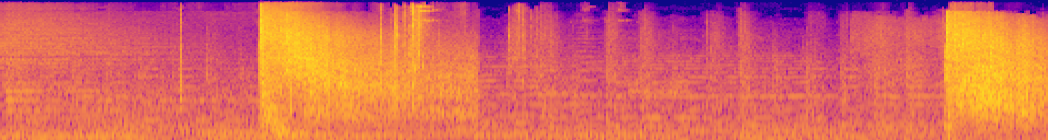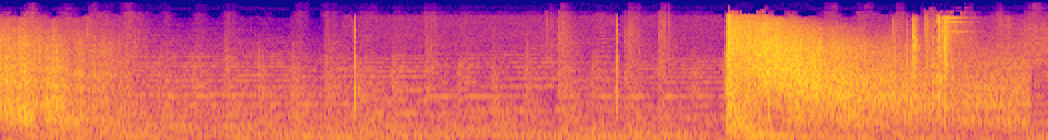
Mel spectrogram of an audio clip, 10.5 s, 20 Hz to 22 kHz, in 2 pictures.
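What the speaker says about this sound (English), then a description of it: "The farmer grabs a .38 108 rifle loaded with heavy gauge bullets to dispatch them quickly" Three sharp, loud rifle shots from a .38 108 rifle with heavy-gauge rounds, fired at wild boars invading a Texas tomato farm, spaced a few seconds apart, each with a long echoing decay over a steady outdoor background hum.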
